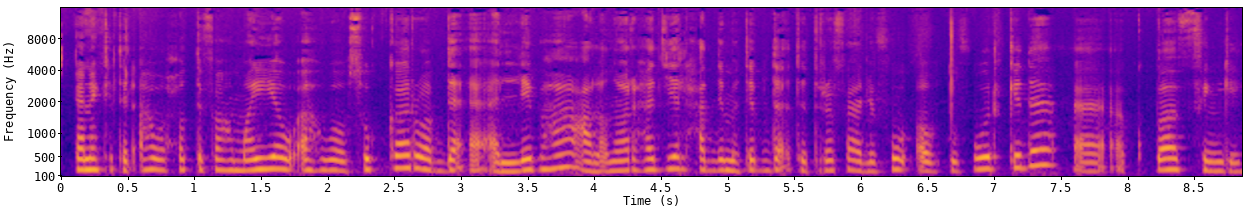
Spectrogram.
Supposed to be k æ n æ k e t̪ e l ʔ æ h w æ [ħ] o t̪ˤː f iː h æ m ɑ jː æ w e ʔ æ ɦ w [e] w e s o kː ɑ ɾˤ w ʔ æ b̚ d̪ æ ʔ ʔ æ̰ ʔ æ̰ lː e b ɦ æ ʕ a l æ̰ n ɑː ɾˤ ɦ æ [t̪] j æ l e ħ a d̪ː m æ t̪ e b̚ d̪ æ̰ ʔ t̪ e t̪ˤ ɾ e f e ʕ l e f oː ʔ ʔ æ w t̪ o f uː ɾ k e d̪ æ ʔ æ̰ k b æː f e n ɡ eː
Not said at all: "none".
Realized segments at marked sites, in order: ħ, æ, d̪

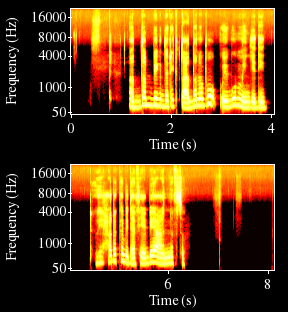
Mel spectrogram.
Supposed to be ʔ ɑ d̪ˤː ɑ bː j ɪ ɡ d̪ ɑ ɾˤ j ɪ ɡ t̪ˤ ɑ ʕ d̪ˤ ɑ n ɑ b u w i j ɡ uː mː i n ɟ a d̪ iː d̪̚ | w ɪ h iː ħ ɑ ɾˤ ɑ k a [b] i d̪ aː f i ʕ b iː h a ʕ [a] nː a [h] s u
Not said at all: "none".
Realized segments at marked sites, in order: b, a, f

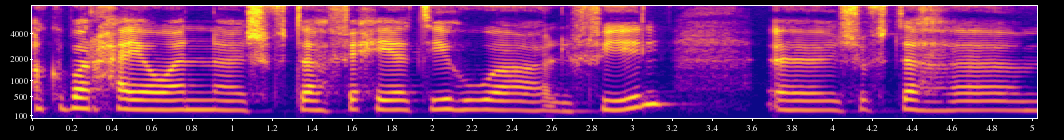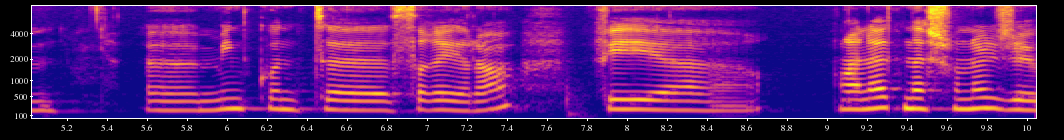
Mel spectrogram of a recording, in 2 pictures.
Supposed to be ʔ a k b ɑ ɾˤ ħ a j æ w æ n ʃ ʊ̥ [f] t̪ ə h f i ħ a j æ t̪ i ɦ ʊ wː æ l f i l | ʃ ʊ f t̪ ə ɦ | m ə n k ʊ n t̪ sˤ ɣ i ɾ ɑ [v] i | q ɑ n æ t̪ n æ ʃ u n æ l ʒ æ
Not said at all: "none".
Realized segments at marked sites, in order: f, f

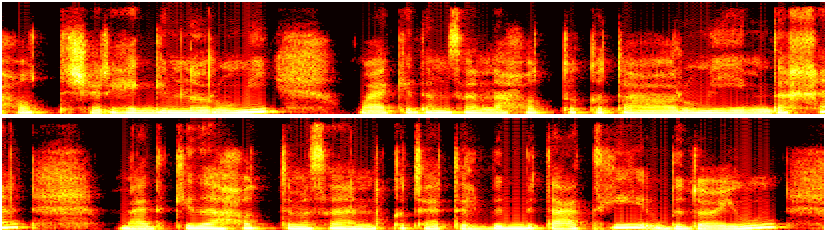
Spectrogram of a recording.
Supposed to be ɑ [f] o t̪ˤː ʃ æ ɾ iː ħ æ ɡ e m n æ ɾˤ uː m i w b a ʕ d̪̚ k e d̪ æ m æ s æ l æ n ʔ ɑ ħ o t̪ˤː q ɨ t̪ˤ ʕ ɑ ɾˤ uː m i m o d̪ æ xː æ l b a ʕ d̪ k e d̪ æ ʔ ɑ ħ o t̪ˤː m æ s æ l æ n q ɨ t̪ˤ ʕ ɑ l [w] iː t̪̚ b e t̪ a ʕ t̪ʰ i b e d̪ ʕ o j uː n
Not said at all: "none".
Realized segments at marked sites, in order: ħ, b

